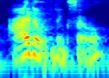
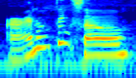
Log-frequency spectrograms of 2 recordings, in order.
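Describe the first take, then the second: First: It sounds firm and certain. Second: It sounds unsure and hesitant.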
